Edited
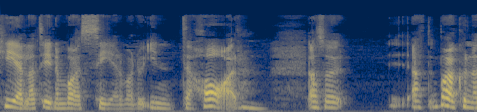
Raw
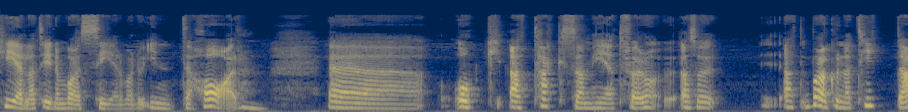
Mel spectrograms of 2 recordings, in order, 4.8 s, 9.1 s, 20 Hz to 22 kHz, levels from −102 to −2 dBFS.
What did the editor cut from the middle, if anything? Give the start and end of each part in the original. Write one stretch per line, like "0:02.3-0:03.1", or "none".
0:03.0-0:06.8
